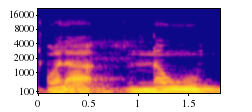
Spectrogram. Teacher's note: چونکہ یہاں پہ ہم وقف کر رہے ہیں تو جو تنوین ہے دو پیش کی وہ گر جائے گی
